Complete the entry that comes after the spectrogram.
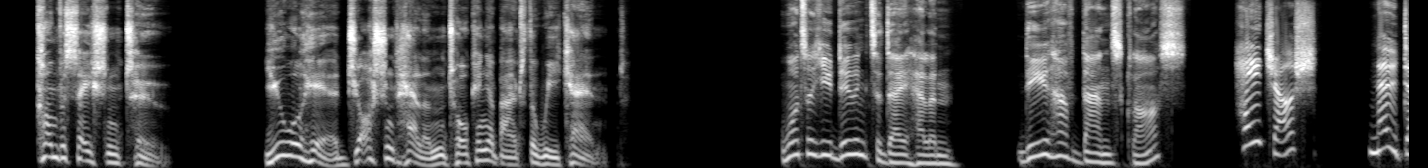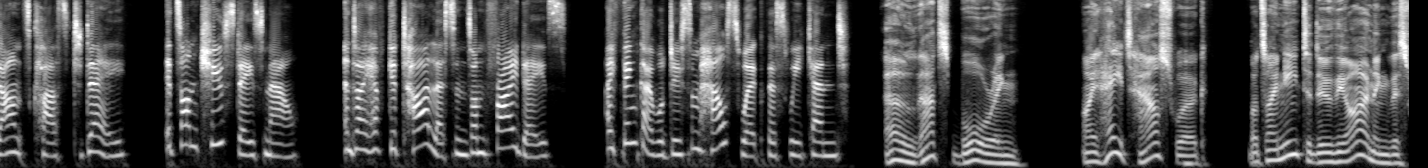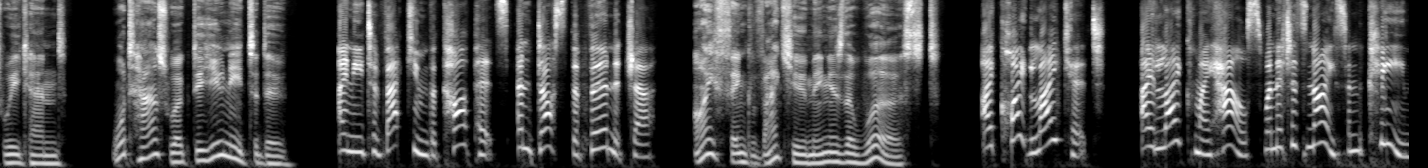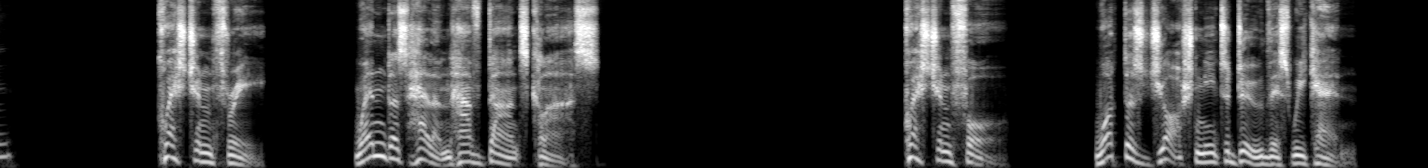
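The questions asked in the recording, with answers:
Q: When does Helen have dance class?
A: On Tuesdays

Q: What does Josh need to do this weekend?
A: The ironing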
